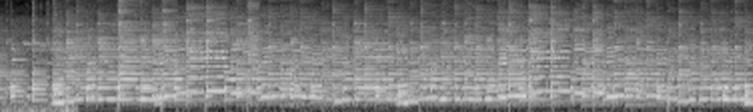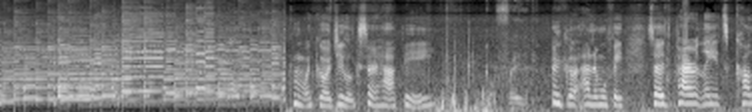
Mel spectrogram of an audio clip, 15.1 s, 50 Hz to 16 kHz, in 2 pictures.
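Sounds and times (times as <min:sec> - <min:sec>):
bluegrass banjo tune: 0:00.0 - 0:10.4.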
